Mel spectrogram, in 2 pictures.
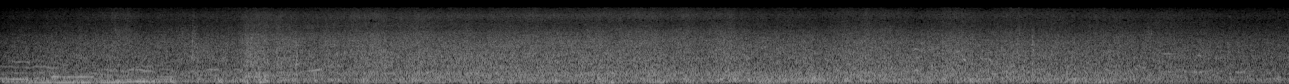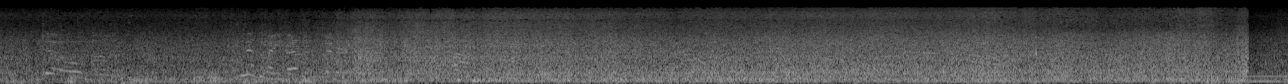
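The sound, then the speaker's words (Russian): Loud surf churns steadily as sea waves break and crash against rocks, with gusty wind buffeting the microphone throughout and no talking. “Идет волна, идет. Давай в каменюку. Бабах.”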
